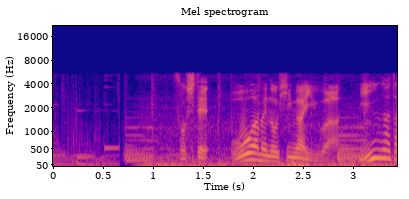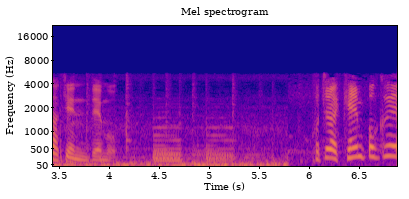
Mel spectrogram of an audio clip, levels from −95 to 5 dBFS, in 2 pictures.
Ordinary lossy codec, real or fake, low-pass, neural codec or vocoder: none; real; 5.4 kHz; none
